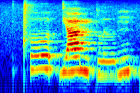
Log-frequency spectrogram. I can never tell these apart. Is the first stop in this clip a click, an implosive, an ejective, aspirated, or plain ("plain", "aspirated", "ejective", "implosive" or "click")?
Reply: aspirated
